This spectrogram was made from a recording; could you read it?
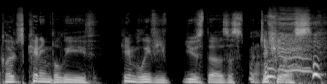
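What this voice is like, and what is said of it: Imitates another person's voice. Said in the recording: “That's a good me impression”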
